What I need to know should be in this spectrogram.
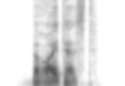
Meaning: inflection of bereuen: 1. second-person singular preterite 2. second-person singular subjunctive II
- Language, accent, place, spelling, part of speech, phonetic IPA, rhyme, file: German, Germany, Berlin, bereutest, verb, [bəˈʁɔɪ̯təst], -ɔɪ̯təst, De-bereutest.ogg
